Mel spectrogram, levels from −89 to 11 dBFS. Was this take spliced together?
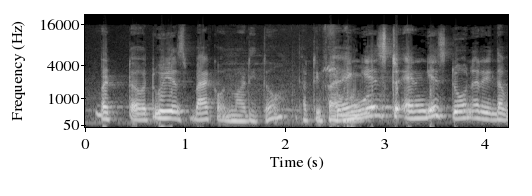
no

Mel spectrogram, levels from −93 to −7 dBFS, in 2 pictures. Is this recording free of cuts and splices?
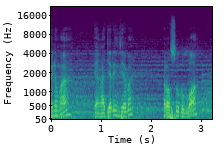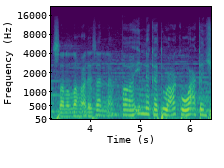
no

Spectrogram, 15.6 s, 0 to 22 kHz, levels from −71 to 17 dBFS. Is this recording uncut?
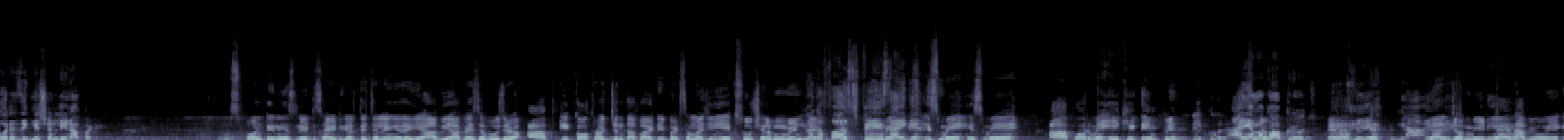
yes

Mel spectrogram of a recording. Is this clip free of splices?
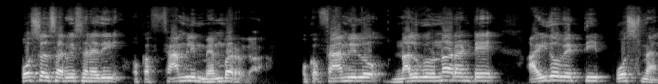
yes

